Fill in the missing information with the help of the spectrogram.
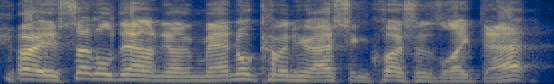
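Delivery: high, loud mock scolding doctor; stern doctor voice. Voicing doctor's reply.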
